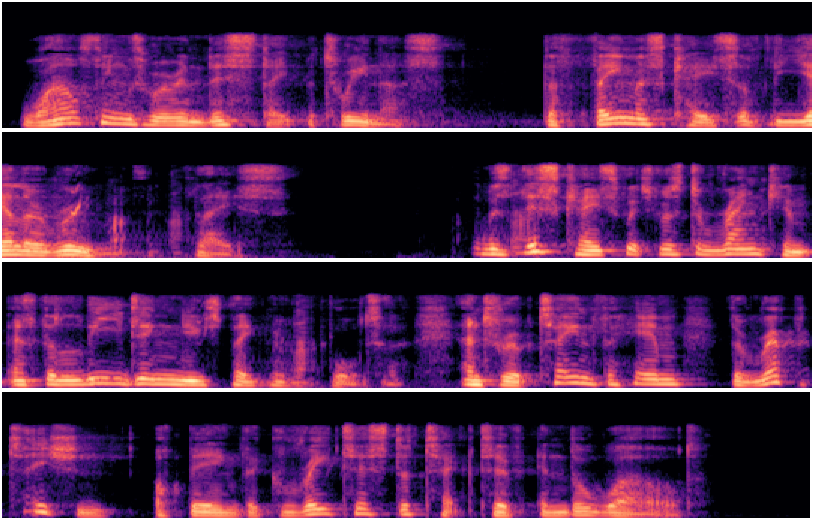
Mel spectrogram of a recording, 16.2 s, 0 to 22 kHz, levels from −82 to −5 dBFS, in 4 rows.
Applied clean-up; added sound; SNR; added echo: neural mask model DeepFilterNet 3.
